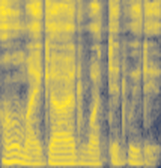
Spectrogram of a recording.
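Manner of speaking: ordinary delivery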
